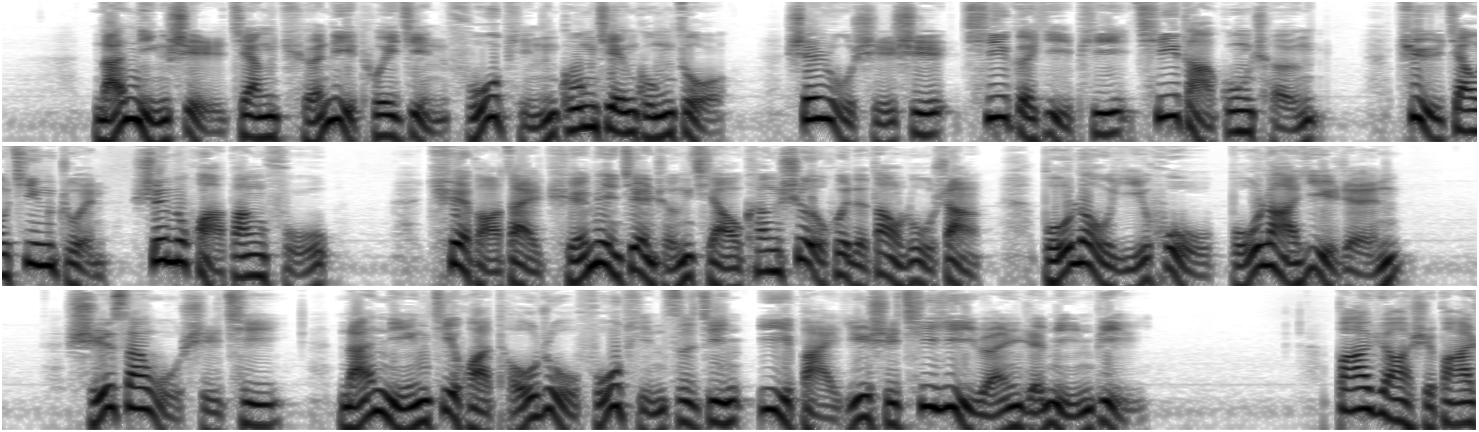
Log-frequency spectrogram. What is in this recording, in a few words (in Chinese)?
男-新闻; 近期新闻资讯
